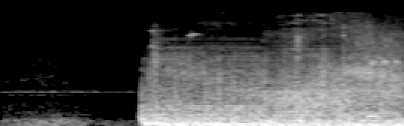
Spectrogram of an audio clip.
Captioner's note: boom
